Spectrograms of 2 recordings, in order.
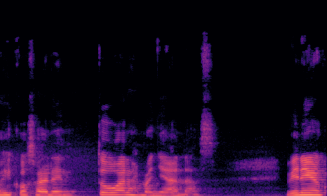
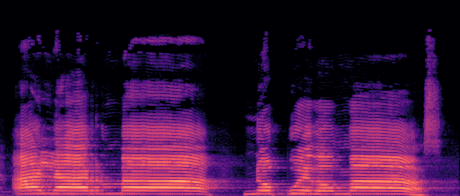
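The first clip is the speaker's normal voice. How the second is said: slow, drawn-out high shout of alarm; 7 semitones higher, 8 dB louder, much slower than usual. Acted. The drowning inner self cries out for help, shouting slowly. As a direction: yell the alarm, stretched out. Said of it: "mi yo esencial dice".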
